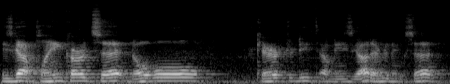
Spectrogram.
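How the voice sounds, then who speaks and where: A man with a fairly high voice talks casually as a game master. He sounds some way from the mic in an echoey room, with faint noise. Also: fairly even intonation, moderate pace, a little mellow, far from the mic, muffled recording. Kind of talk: casual tabletop game talk.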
